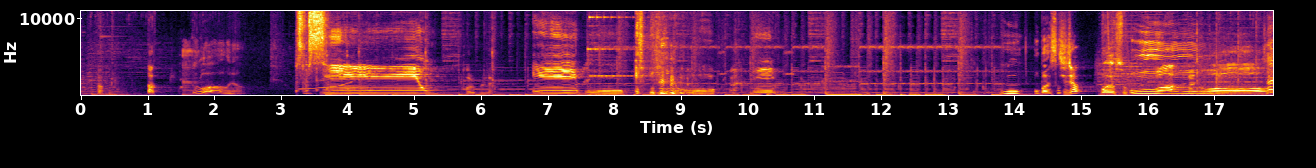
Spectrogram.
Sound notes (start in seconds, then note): 3.2 self-made sound effects meant to create fear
